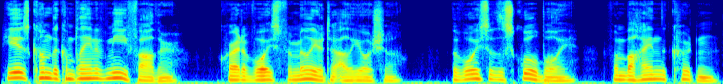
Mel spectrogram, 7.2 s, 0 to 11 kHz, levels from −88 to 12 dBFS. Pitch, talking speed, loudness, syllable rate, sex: 120 Hz, 175 wpm, -18 LUFS, 5.7 syllables/s, male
